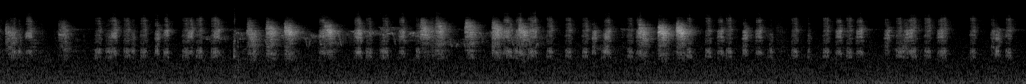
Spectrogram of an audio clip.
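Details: Baby house wrens in a nest box screaming for more food when the parents arrive: loud, raspy, high squawks in dense pulsing runs, swelling and fading in waves.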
